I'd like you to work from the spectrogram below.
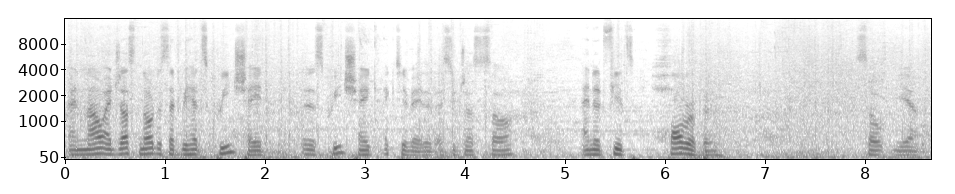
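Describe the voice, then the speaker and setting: A man speaks at a moderate pace with long, frequent pauses. Noticeable background noise is present. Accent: German. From Germany. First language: German. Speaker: gaming YouTuber. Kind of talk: gameplay commentary. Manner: halting, frequent fillers and repeats.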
